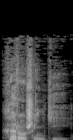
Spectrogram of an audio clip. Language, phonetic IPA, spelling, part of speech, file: Russian, [xɐˈroʂɨnʲkʲɪj], хорошенький, adjective, Ru-хорошенький.ogg
- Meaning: 1. pretty, comely, pin-up 2. adorable (befitting of being adored)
